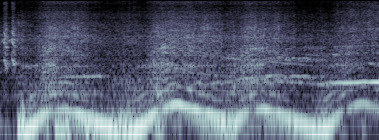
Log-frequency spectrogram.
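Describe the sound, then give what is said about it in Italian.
Car engine revving in a short radio jingle for a sports and motoring segment. The loud, steady engine note swings up and down in pitch several times, with no talking. “direi di far partire la sigletta”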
